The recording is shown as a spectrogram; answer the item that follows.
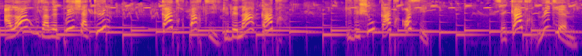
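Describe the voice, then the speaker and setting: A woman's voice: high voice, full character voice. A woman voicing a bossy but patient older girl in an educational cartoon, explaining with emphasis. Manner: instructive, emphatic. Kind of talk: French-language educational cartoon dub. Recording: music behind the voice.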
